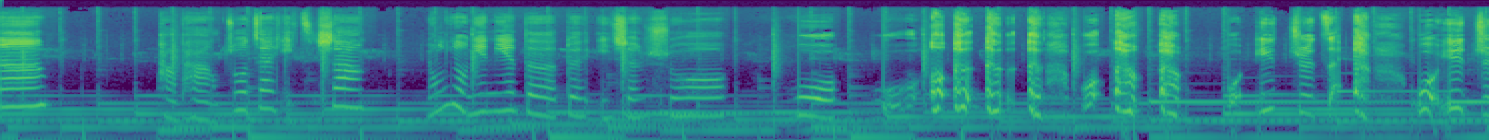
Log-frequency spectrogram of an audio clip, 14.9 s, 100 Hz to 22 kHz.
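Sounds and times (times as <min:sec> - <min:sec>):
speech: 0:01.8 - 0:14.8
person coughing and clearing throat: 0:09.3 - 0:11.8.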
